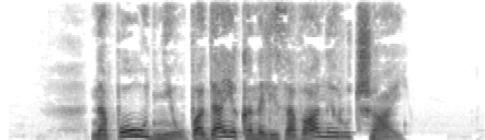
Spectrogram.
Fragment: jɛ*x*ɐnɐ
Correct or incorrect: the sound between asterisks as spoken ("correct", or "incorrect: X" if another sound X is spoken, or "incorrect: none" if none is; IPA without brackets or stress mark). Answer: incorrect: k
